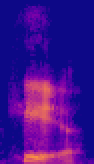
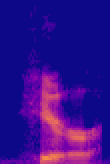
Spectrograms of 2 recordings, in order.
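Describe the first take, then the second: First: The final r sound is silent. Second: The final r sound is pronounced.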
